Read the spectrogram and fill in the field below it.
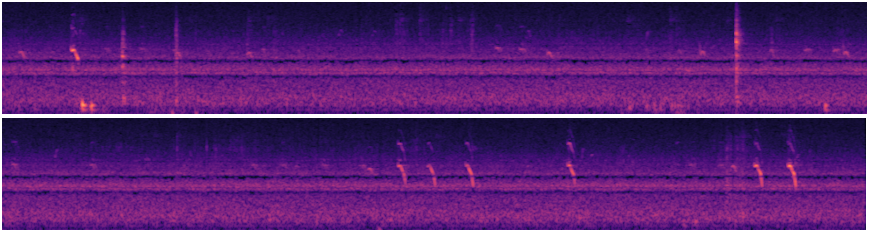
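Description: female bird singing

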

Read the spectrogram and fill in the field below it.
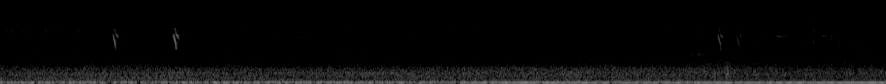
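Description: bird chittering

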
